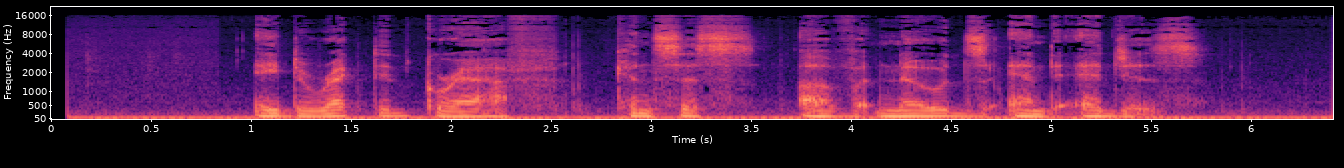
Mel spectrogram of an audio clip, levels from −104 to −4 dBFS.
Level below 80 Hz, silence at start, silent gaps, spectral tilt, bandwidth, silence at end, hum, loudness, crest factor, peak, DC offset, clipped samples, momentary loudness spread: -38 dBFS; 0.1 s; none; -4.5 dB/octave; 16.5 kHz; 0 s; none; -28 LUFS; 16 dB; -12 dBFS; under 0.1%; under 0.1%; 16 LU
